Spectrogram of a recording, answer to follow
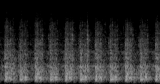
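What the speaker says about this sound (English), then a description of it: "I like the SE600, because it's a sewing and it's an embroidering machine" A Brother SE600 sewing and embroidery machine stitches a LYFT logo, its needle running in a fast, steady mechanical rhythm of regular pulses, close and fairly loud with no voices.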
